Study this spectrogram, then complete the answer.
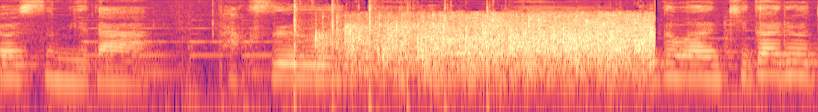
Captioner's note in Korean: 박수~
